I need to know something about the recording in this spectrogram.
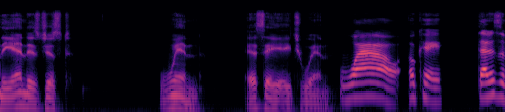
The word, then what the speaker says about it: Samhain: The M and the H just sort of disappear or change completely. What's happening there? That's right. In the Gaelic language, that specific combination often creates a W or V sound.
